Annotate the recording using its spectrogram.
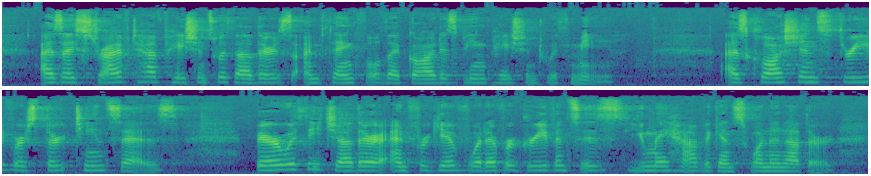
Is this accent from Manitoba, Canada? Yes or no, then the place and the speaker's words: yes; Rosenfeld, Manitoba, Canada; I grew up in Rosenfeld in a loving, Christ-centered home with my parents … my three older siblings, Brad, Jody, and Christy. When I married Chris, we bought a house in Plum Coulee, but moved to Rheinfeld a few years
